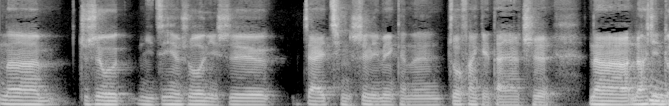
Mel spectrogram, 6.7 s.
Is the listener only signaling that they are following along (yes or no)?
yes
